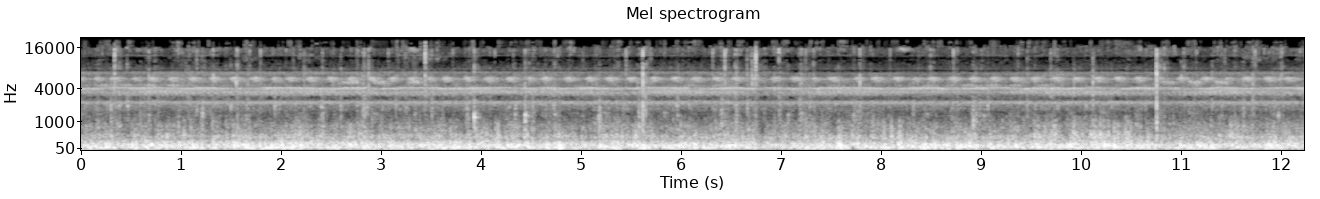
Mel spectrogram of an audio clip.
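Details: Crickets chirping in a steady, high, pulsing trill that runs unbroken through the whole stretch, layered over the loud snapping and crackling of a burning fireplace.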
